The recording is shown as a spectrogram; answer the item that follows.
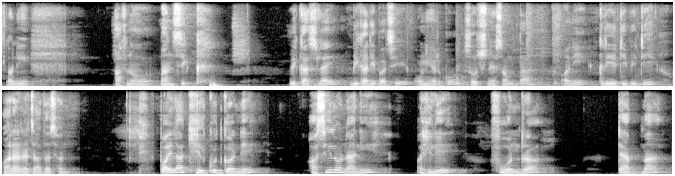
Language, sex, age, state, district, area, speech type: Nepali, male, 18-30, West Bengal, Darjeeling, rural, spontaneous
